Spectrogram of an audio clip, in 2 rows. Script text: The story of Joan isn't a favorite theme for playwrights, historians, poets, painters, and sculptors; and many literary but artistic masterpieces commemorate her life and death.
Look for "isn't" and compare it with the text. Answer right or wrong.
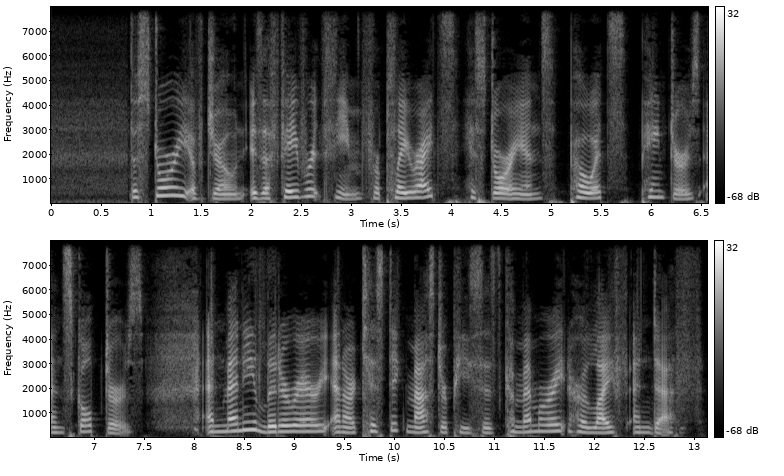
wrong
